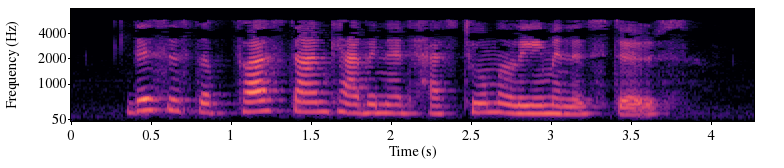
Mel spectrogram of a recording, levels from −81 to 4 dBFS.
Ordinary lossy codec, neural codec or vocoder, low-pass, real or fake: MP3, 24 kbps; none; 7.2 kHz; real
